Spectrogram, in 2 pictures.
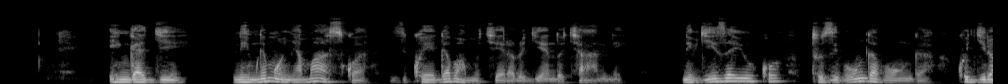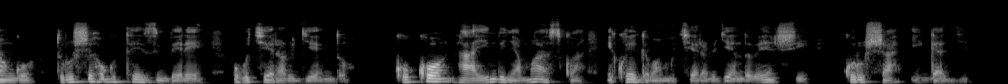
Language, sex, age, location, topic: Kinyarwanda, male, 25-35, Kigali, agriculture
